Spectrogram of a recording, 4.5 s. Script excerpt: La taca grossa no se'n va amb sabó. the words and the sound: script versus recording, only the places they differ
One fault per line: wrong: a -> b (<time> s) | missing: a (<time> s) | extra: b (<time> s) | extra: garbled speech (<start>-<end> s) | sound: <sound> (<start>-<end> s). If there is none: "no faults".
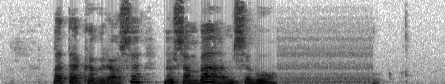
no faults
